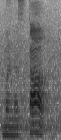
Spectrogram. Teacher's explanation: मनः जमा ताप, विसर्ग के बाद त है तो दंत्य स, विसर्ग का दंत्य स में परिवर्तन, मनः जमा ताप, मनस्ताप।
